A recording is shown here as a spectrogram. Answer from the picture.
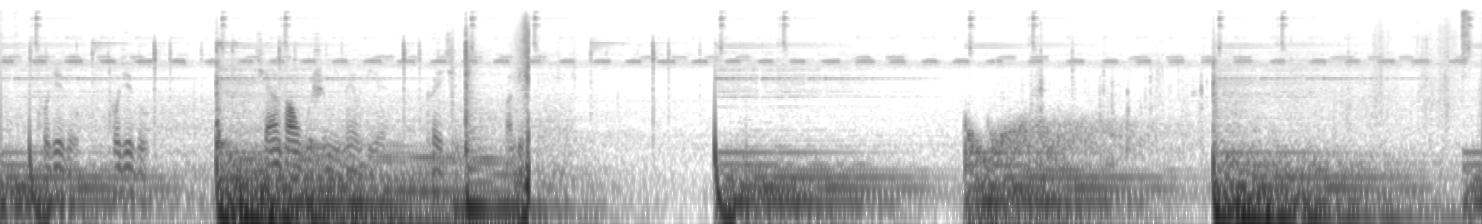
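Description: Crickets chirping in an even, rapid pulse throughout, under low, deep suspense-music swells that start suddenly and fade, four times over.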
